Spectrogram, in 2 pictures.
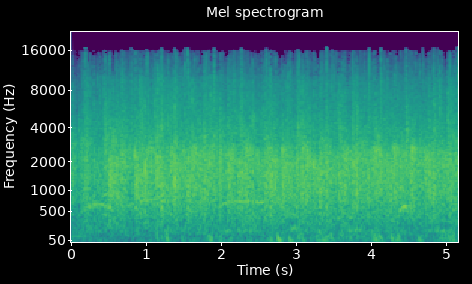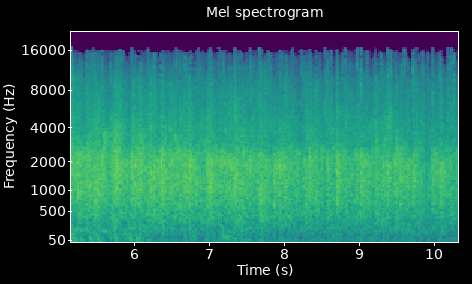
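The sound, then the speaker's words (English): Sustained, enthusiastic applause from a large audience welcoming composer Andrew Norman to the stage at a Meet the Composer event, a dense wash of clapping holding steady for about ten seconds without any speech. “Let us welcome Andrew Norman to the stage.”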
